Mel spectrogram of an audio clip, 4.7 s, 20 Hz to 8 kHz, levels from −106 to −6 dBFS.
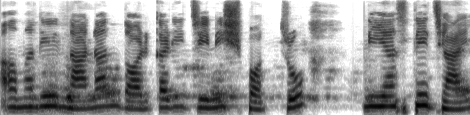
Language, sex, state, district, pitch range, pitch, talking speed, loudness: Bengali, female, West Bengal, Kolkata, 215-255 Hz, 240 Hz, 90 wpm, -15 LUFS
